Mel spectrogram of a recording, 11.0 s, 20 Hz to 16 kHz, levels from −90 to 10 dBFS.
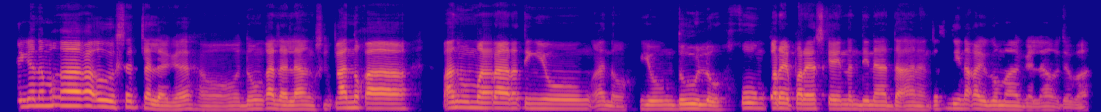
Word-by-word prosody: Hindi 215 +3 -2
ka - - +1
na 235 - 0
makakausad 215 -6 +5
talaga, 130 -2 -1
oo, 115 +1 -8
dun 140 +3 -4
ka 155 - +2
na 135 -4 +1
lang 130 -1 -1
so 135 - -14
paano 170 +1 +3
ka 155 -2 +4 0.3
paano 180 +1 0
mo 180 - -1
mararating 160 -2 +2
yung 145 -1 -2
ano 120 -5 -8
yung 135 0 -3
dulo 135 -5 0
kung 165 -1 -3
pare-parehas 155 -2 +2
kayo 145 -1 -1
ng 135 -1 -5
dinadaanan 125 -3 -2
tapos 130 +2 -10
hindi 150 - -3
na 145 0 -3
kayo 130 -3 -1
gumagalaw, 110 -4 -5
di 95 - -10
ba? 90 +2 -10
145 Hz, 175 wpm, -25 LUFS, 125-165 Hz, 0.3 s, makakausad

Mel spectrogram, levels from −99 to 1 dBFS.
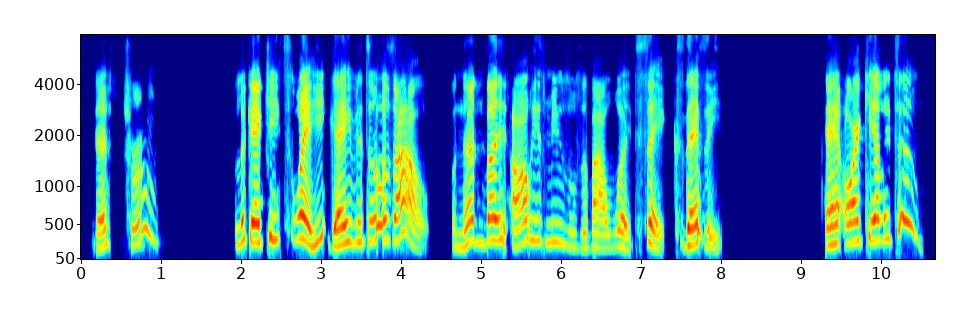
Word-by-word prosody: That's 190 +5 -3 0.2
true. 310 - -7 0.9
Look 270 +6 -3
at 255 0 +7
Keith's 310 -2 -4
way, 295 -4 +5
he 280 - -3
gave 245 +4 +3
it 265 0 -7
to 275 0 -3
us 285 +1 -2
all 450 +11 0 0.3
for 195 - -15
nothing 255 +6 -2
but 285 0 +4
hi 420 - -5
all 280 -6 +1
his 285 -2 -9
muses 245 -8 -13
about 185 -1 -6
what, 195 -6 -4
sex. - - -1 0.2
That's 225 - +3
it. - - -10 1.3
And 240 +2 +2
R. 260 +2 +3
Kelly 285 +3 0
too. 450 - -1
265 Hz, 155 wpm, -22 LUFS, 225-290 Hz, 1.3 s, at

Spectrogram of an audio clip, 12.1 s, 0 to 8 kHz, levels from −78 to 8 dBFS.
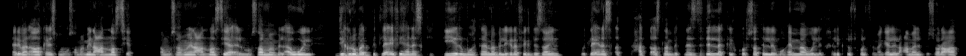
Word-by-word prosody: تقريبًا، 135 +1 +1
آه، 135 - +5
كان 135 0 -4
اسمه 135 -1 -6
مصممين 130 +3 -2
على 130 - +3
الناصية، 145 +1 -2 0.3
فمصممين 130 +5 -1
على 125 -2 +2
الناصية، 140 +1 +2
المصمم 130 +3 +1
الأول، 145 -1 +5 0.3
دي 175 - +3
جروبات 170 +1 +6
بتلاقي 170 -3 +2
فيها 160 -1 +3
ناس 170 +1 -2
كتير 160 +6 +2
مهتمّة 160 +2 +1
بالGraphic 155 +3 0
Design 160 +5 0 0.3
وتلاقي 155 - -2
ناس 160 0 0
ق - - -12
حتّى 165 +1 -6
أصلًا 170 -3 -3
بتنزل 135 +5 -2
لك 165 -1 -2
الكورسات 165 +4 -6
اللي 140 -3 +3
مهمّة، 150 +5 -2
واللي 130 -2 -2
تخلّيك 130 +2 -10
تدخل 145 -2 -7
في - - -27
مجال 140 +3 -2
العمل 135 0 -3
بسرعة، 150 +2 -1
145 Hz, 190 wpm, -23 LUFS, 130-160 Hz, 0.3 s, جروبات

